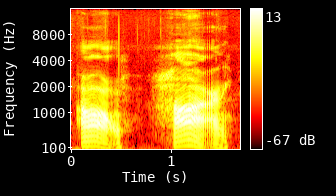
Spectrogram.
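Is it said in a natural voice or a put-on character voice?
character voice. It is said in a put-on Baldy voice.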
